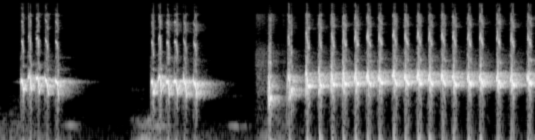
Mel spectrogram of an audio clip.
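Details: Yellow-vented bulbul singing a fighting song to draw rivals: two short stuttering trills, then a long steady series of sharp repeated notes at a quick, even pace.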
